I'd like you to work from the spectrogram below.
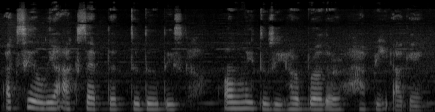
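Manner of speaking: ordinary delivery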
